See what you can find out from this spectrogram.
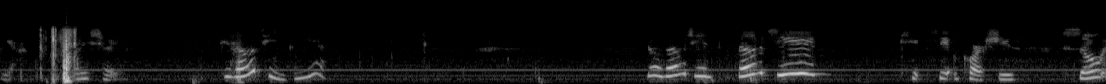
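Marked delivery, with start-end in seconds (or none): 2.2-8.2 high, loud call to a bunny; calling a pet. Real, not acted. Calling her bunny over.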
